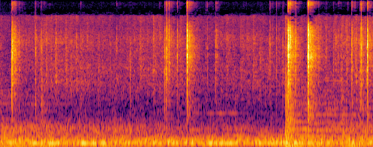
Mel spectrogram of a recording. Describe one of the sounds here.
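A book's heavy pages fall open.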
